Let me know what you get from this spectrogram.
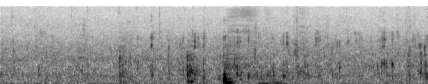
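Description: A person biting into a cheeseburger and chewing a mouthful, heard as faint soft mouth clicks, with a short low hum about three seconds in.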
